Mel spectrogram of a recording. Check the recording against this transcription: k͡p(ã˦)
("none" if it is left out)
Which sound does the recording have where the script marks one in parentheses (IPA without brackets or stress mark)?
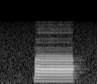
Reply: ã˦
